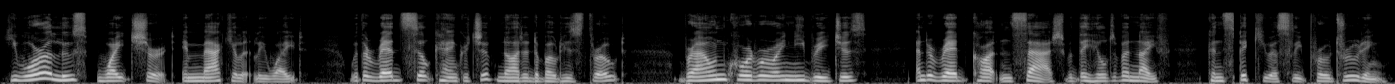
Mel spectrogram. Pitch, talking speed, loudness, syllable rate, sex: 170 Hz, 140 wpm, -21 LUFS, 4.7 syllables/s, female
